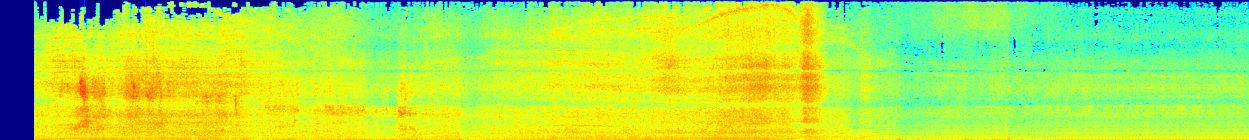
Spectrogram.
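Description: A wheel loader's diesel engine rumbles and revs as it drives.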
